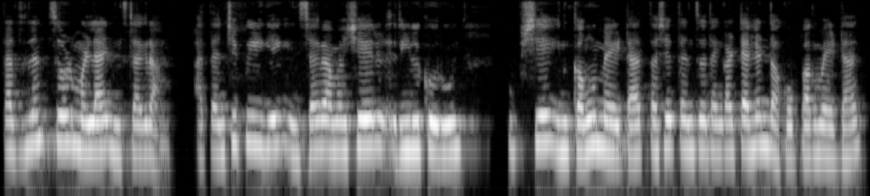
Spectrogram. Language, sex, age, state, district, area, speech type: Goan Konkani, female, 30-45, Goa, Tiswadi, rural, spontaneous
